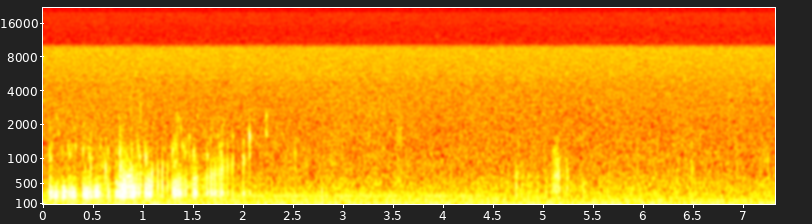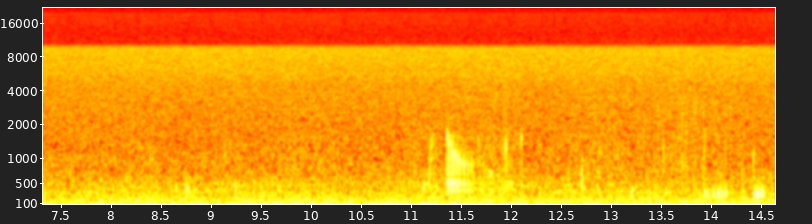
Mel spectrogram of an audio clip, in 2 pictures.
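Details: Soft gurgling, bubbling stomach rumbles over steady low hiss, loudest at the start, during digestion; the person felt the intestine move with slight pain. Bowel sounds (borborygmi).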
